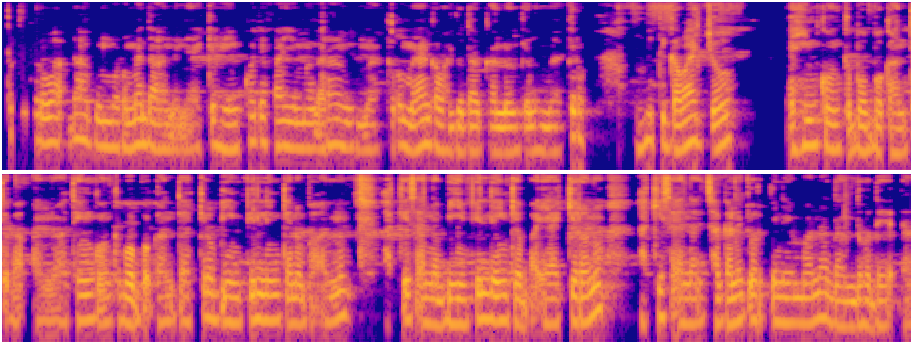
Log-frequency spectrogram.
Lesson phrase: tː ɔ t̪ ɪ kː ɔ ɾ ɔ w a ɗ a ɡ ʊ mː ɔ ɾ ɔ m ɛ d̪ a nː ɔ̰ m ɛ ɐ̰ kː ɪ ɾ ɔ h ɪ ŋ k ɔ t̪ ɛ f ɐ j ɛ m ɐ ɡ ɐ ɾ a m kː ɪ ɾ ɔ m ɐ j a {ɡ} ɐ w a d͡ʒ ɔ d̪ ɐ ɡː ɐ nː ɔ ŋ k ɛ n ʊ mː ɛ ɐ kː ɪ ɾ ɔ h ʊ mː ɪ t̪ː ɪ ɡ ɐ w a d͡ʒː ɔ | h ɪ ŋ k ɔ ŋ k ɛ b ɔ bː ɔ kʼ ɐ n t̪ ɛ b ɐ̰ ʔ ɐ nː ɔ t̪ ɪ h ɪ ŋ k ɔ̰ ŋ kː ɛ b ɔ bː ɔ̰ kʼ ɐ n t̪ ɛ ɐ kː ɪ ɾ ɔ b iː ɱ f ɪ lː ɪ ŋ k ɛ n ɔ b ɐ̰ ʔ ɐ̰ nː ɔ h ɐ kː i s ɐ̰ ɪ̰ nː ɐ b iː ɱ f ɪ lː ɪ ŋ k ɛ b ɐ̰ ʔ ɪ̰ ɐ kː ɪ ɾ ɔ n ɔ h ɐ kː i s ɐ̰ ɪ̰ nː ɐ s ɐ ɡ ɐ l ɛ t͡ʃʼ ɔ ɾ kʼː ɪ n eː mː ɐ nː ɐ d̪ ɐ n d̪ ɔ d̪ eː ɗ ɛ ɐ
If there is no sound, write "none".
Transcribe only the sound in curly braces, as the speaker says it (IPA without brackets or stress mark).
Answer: ɡ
